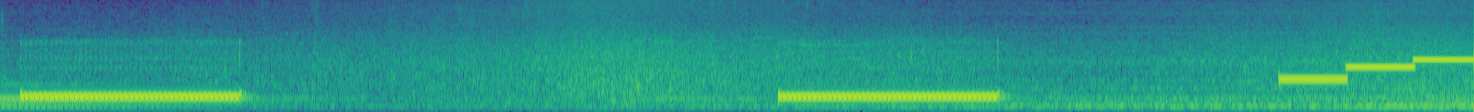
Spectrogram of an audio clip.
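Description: Background music track: two long steady beeping tones about a second each, then three short beeps stepping up in pitch near the end, over a faint low music bed.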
